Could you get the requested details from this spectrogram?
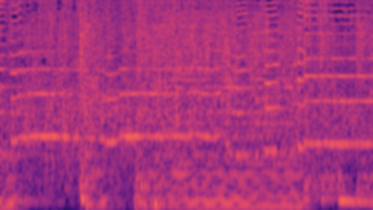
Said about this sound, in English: Listen to the trumpets.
